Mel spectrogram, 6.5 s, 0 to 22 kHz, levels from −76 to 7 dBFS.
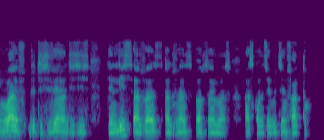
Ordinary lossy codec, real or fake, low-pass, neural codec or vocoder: none; real; 7.2 kHz; none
